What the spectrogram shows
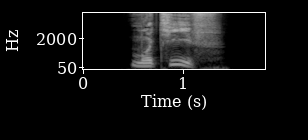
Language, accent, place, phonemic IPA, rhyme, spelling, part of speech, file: German, Germany, Berlin, /moˈtʰiːf/, -iːf, Motiv, noun, De-Motiv.ogg
- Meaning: 1. motive 2. motif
